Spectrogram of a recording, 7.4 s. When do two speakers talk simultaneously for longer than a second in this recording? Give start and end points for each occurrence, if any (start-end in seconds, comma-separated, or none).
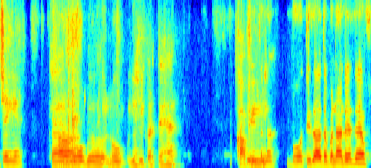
none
